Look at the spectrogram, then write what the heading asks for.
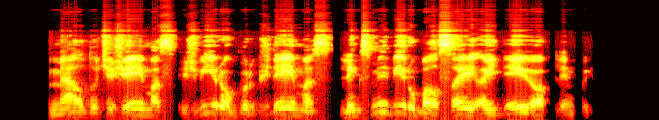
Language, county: Lithuanian, Vilnius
